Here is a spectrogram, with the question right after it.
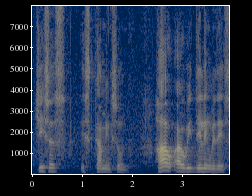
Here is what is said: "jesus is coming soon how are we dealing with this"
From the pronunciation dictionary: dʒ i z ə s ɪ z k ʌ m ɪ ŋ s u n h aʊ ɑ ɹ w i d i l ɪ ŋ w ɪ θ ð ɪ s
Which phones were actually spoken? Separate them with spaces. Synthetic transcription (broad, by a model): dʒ i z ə s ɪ s k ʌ m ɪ ŋ s u n h aʊ ɑ ɹ w i d i l ɪ ŋ w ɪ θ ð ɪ s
